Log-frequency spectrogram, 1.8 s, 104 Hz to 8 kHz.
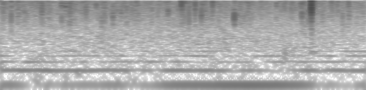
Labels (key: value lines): label: biophony, midshipman
recorder: SoundTrap 500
